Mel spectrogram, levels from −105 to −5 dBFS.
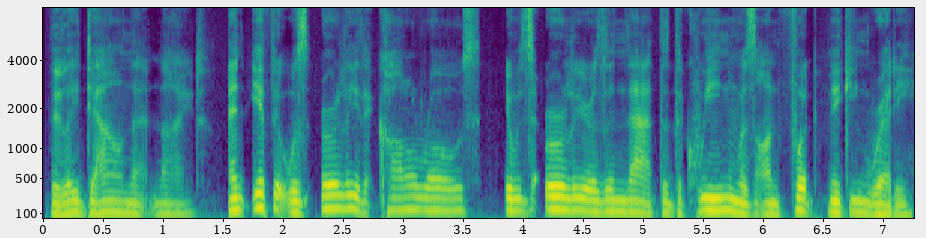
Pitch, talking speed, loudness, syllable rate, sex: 110 Hz, 215 wpm, -18 LUFS, 4.7 syllables/s, male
